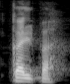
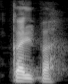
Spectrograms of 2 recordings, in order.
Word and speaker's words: kallpa: de videos en la que te enseñamos a pronunciar algunas palabras en quechua. Así que nuestra palabra del día por hoy es... Calpa. Calpa.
